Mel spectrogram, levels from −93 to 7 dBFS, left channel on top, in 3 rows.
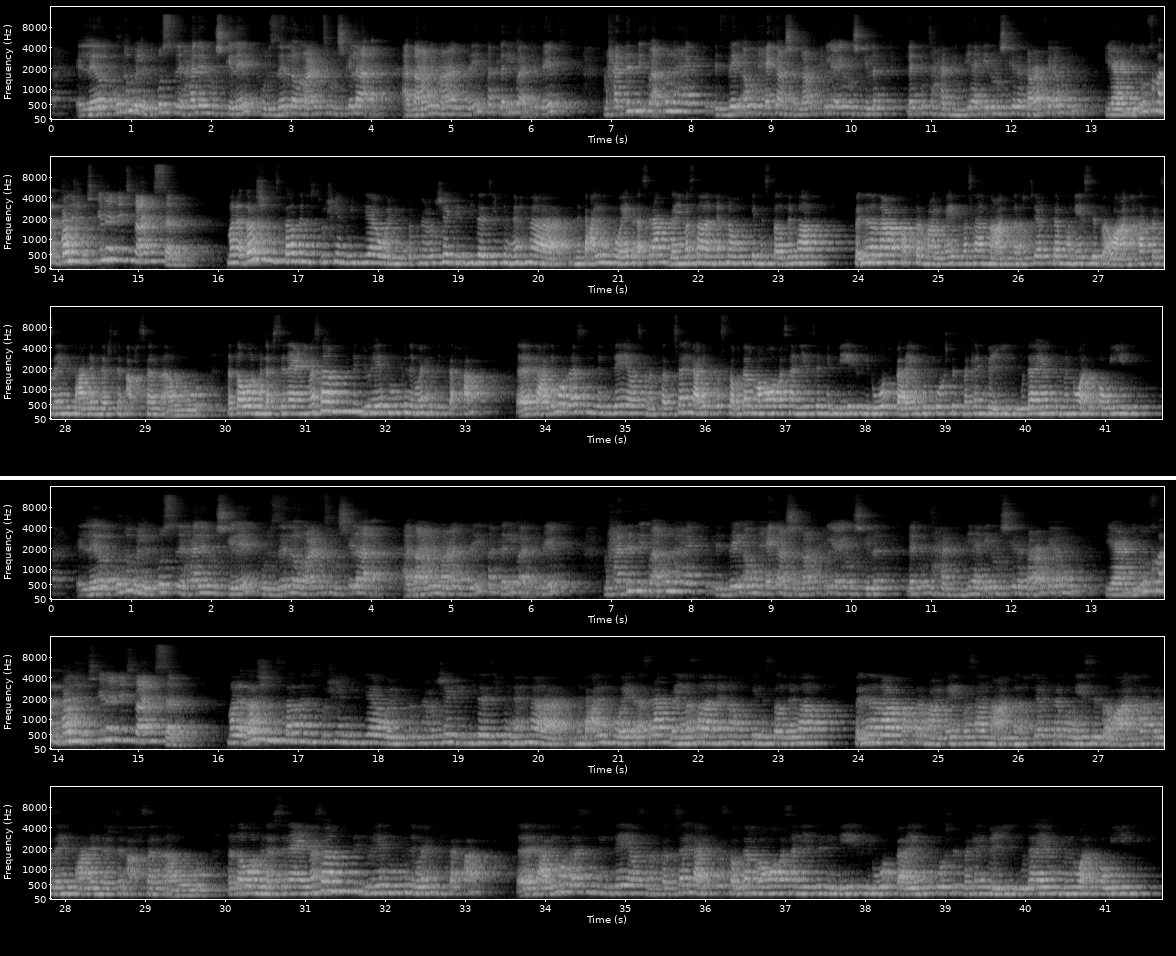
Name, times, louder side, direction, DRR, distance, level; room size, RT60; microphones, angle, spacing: voice 1, 0.3-4.1 4.4-6.3 6.9-10.4 10.7-12.8 13.2-15.6, left 2 dB, 75° left, -1 dB, 0.8 m, -33 dB
voice 2, 13.4-14.4 16.1-23.6 24.0-33.2 33.6-41.5, left 3 dB, 55° left, 2 dB, 0.4 m, -30 dB
3.6 x 2.1 x 3.8 m, 1.0 s
head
